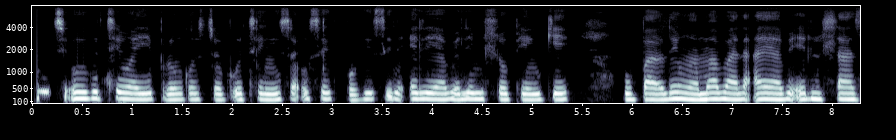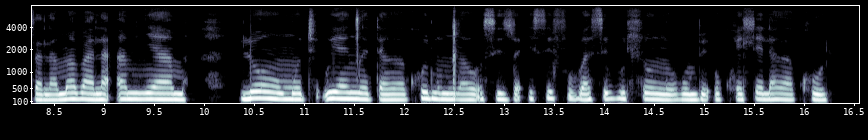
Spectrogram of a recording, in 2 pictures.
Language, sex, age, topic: North Ndebele, female, 36-49, health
